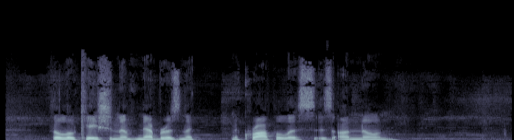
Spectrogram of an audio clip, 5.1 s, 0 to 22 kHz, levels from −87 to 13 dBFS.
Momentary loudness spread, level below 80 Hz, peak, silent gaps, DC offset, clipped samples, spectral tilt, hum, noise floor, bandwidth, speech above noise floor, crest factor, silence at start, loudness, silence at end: 12 LU; -50 dBFS; 0 dBFS; none; under 0.1%; under 0.1%; -5.5 dB/octave; none; -51 dBFS; 13.5 kHz; 32 dB; 20 dB; 0.55 s; -19 LUFS; 1.15 s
